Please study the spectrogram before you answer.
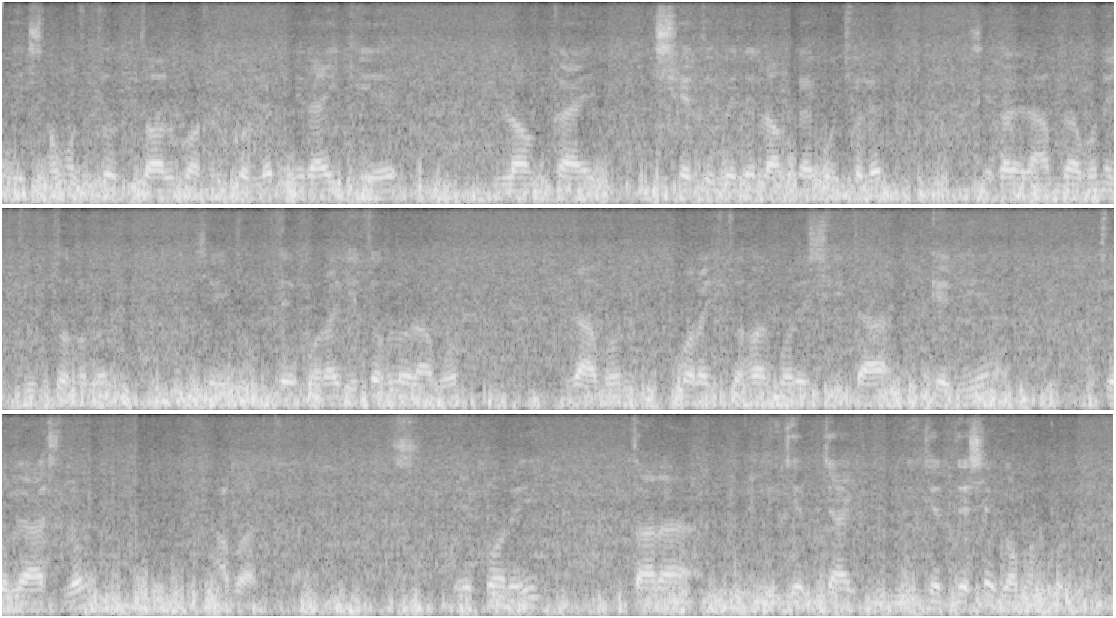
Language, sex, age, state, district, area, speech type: Bengali, male, 60+, West Bengal, South 24 Parganas, urban, spontaneous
